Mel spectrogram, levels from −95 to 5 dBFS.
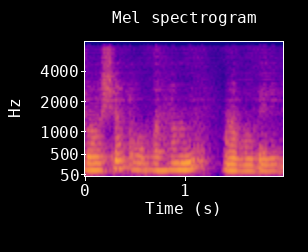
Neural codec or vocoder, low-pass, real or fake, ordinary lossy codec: codec, 44.1 kHz, 0.9 kbps, DAC; 7.2 kHz; fake; none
